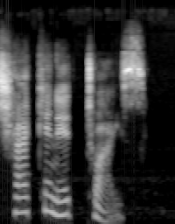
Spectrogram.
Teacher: Aqui o checking juntou com it pelo N, checking it e do it para o twice você só fala um T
